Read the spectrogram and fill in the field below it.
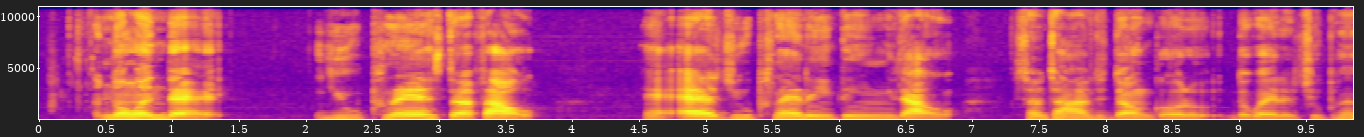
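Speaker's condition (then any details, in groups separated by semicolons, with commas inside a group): Cerebral palsy; wheelchair user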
